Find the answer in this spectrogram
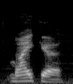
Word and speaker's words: Mica: Yeah, Micah Mountain.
